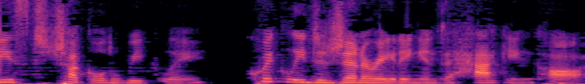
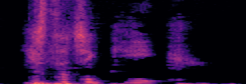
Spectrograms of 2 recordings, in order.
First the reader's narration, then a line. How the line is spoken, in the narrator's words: he murmured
